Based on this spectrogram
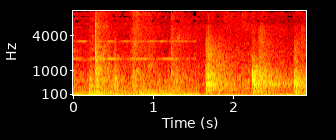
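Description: A door is opened: several sharp knocks and dull thumps of handle and frame sound at uneven intervals, moderately loud over a steady background hum.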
